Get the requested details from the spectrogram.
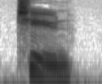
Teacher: Words like tune, duty, and new have a Y sound before the vowel.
